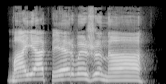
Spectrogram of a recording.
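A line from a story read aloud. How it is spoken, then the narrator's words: Hoarse laugh. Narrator (Russian): хрипло хохотнул мужчина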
